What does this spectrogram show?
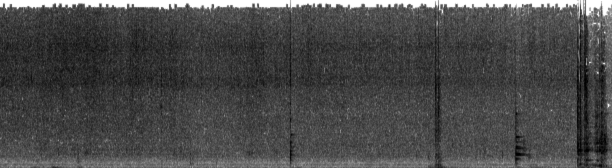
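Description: Okra, tomato and onion frying in oil in a pan, a steady sizzle with a few short knocks and scrapes of a plastic spatula stirring. Near the end a quick cluster of clatters as a glass lid is set on the pan.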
